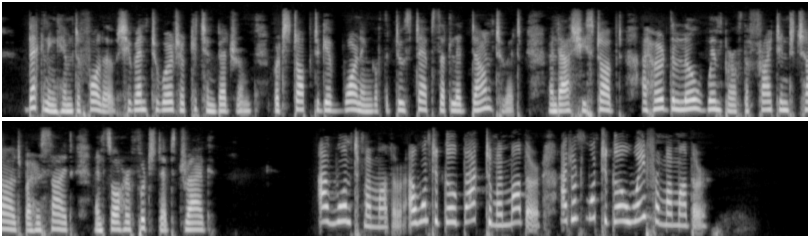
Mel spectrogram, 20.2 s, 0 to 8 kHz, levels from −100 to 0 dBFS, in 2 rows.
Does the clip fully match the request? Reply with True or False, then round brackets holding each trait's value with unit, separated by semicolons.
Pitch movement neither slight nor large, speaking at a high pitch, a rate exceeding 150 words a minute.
False (8.6 semitones; 205 Hz; 195 wpm)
